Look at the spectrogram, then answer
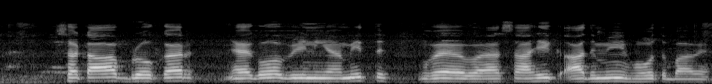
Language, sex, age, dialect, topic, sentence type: Bhojpuri, male, 18-24, Northern, banking, statement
